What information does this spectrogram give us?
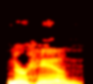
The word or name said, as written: nurhan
